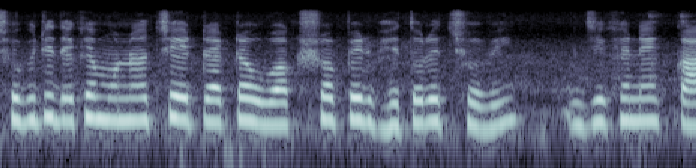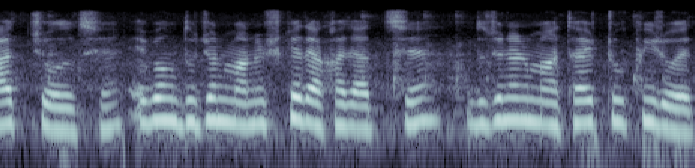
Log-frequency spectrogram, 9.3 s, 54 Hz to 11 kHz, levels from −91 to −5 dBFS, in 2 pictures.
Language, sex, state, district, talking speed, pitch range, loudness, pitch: Bengali, female, West Bengal, Jalpaiguri, 140 wpm, 215-245 Hz, -26 LUFS, 235 Hz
